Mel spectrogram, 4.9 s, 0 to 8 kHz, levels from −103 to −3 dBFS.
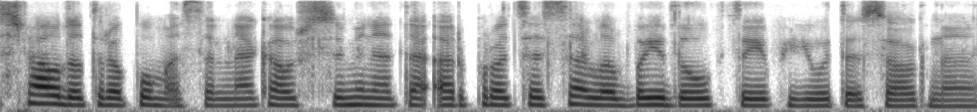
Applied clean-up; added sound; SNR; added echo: neural diffusion model UNIVERSE++.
